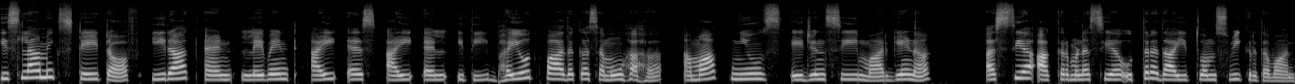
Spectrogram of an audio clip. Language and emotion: Sanskrit, neutral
